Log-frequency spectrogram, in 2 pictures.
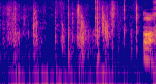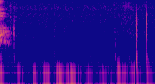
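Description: Paper pages rustle as a book's pages turn.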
